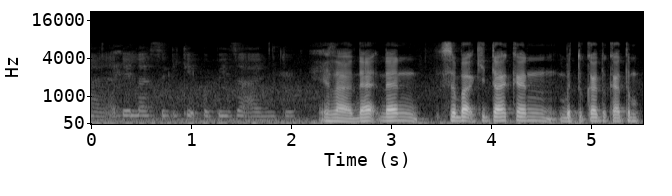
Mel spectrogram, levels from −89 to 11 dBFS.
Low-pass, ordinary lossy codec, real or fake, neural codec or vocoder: 7.2 kHz; none; real; none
